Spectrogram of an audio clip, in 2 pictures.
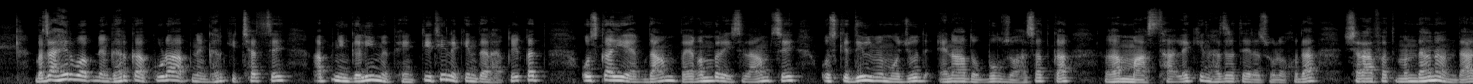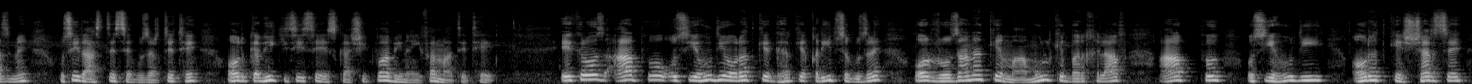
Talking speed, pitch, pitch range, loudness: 180 wpm, 160 Hz, 135-185 Hz, -24 LUFS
